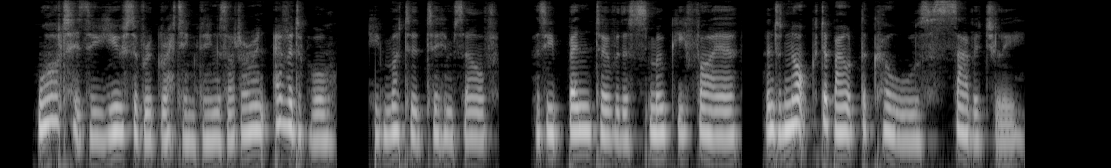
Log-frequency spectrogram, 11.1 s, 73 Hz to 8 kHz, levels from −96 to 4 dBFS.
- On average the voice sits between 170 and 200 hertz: Yes, medium, 185 Hz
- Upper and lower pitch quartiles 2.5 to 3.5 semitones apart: Yes, average, 2.9 semitones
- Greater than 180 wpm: No, average, 150 wpm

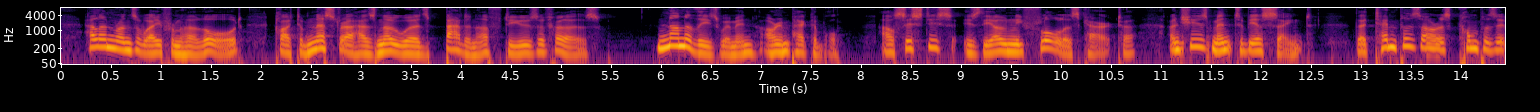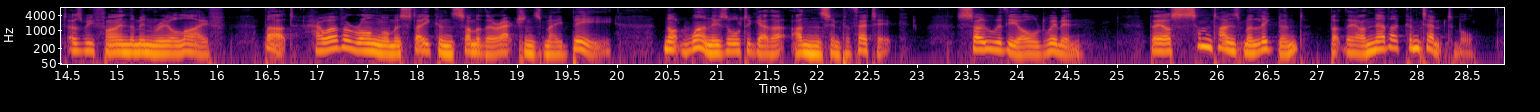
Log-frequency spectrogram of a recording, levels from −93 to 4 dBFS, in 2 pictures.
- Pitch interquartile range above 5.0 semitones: Yes, wide, 5.4 semitones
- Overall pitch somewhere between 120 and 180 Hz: Yes, medium, 140 Hz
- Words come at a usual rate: Yes, average, 170 wpm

